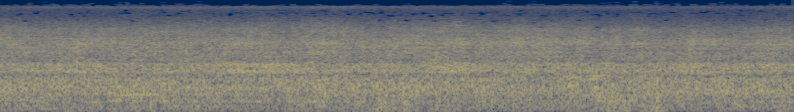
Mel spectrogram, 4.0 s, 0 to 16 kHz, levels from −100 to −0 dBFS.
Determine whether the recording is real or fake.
real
